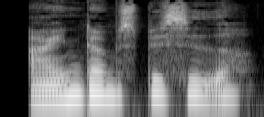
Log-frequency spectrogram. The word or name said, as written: besidder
